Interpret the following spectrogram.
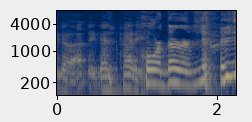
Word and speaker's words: hors d'oeuvres: Hors d'oeuvres. Horse divers, like Cole said.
